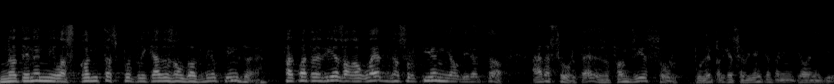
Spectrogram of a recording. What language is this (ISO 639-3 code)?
cat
